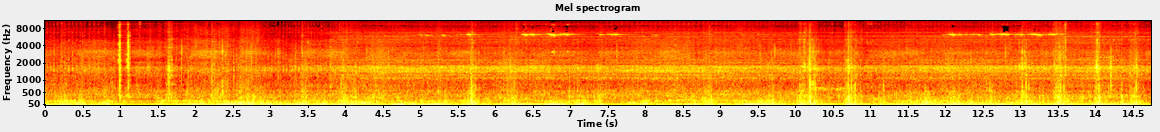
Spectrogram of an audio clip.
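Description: A bicycle rattles and knocks over bumps in the trail.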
